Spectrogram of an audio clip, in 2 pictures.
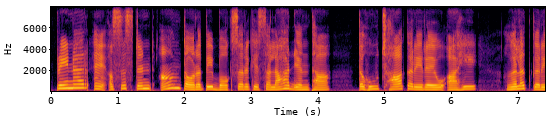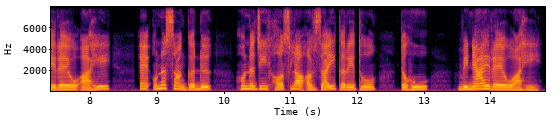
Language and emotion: Sindhi, neutral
